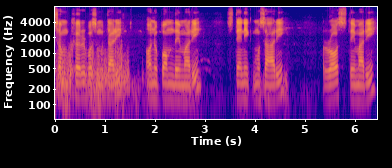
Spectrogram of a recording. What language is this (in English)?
Bodo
